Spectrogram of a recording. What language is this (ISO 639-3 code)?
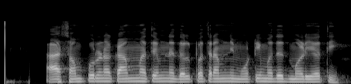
guj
